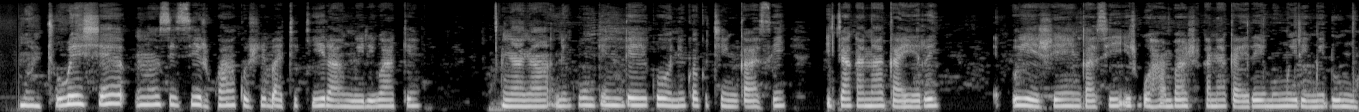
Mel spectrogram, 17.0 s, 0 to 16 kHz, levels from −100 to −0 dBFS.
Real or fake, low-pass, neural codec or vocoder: real; 14.4 kHz; none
